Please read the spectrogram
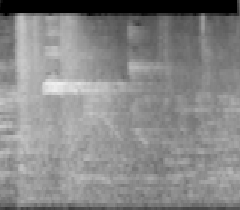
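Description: A basketball sneaker squeaks on the hardwood gym floor with one high, steady squeak lasting under a second, starting about half a second in. Around it is the echoing noise of the game in a large gym.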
